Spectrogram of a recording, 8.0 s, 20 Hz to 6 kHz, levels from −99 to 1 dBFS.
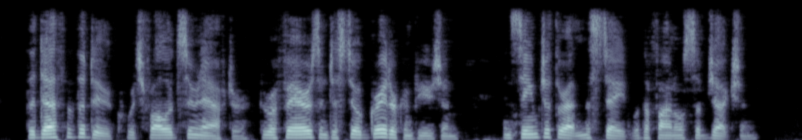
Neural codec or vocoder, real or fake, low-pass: none; real; 5.4 kHz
